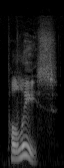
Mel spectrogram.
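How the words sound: It is said with a northern US pronunciation.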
